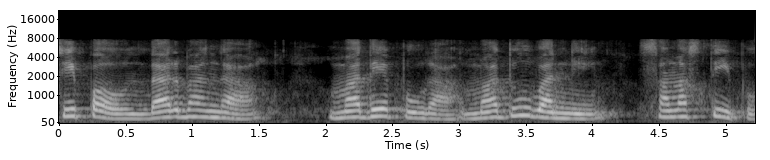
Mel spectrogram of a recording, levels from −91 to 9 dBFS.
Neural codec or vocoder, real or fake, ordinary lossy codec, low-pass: codec, 16 kHz, 4.8 kbps, FACodec; fake; none; none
